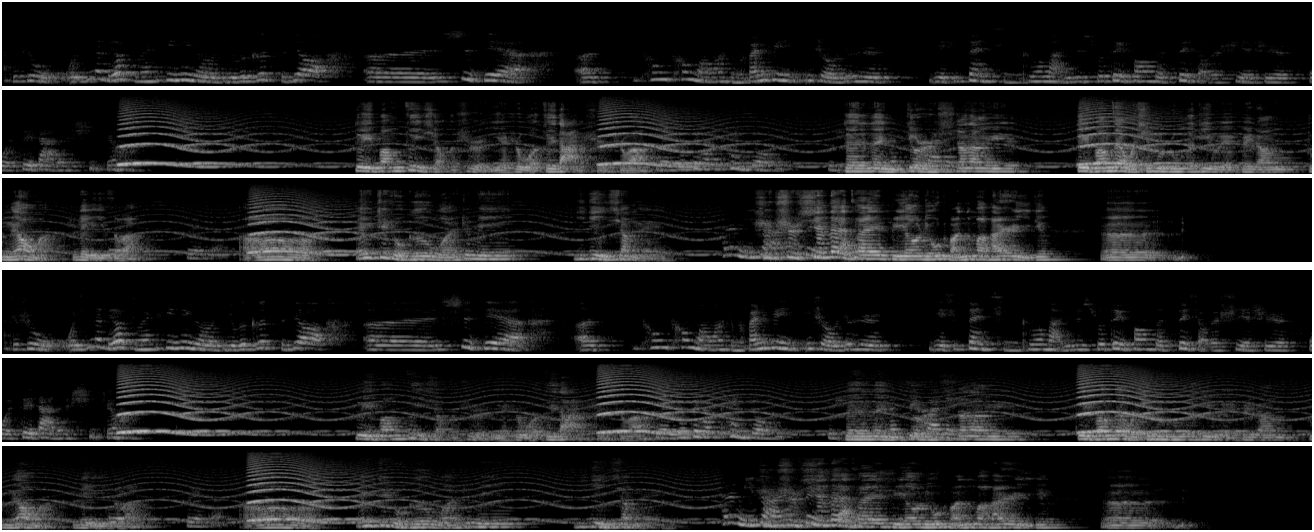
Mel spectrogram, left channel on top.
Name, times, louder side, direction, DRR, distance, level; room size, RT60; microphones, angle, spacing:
voice 1, 0.0-6.0 6.3-8.9 9.3-14.5 19.6-20.9 21.4-22.9 27.3-27.7 28.0-28.4 33.4-35.3, right 3 dB, 30° right, 0.4 m, -39 dB
sound 1, 14.2-33.4, right 2 dB, 65° right, 0.7 m, -35 dB
voice 2, 16.6-19.6 21.5-23.4 23.8-27.6 28.6-29.4 29.7-31.4 31.9-32.9 33.7-36.9 37.2-38.0, left 3 dB, 55° left, 0.4 m, -32 dB
3.9 x 2.3 x 3.9 m
head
